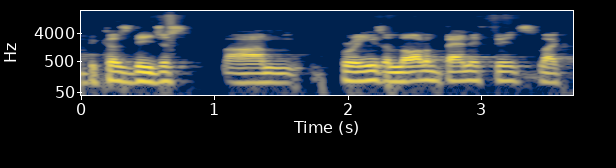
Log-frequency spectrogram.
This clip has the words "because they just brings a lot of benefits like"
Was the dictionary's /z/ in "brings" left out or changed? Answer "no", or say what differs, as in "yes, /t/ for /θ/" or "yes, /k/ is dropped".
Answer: no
